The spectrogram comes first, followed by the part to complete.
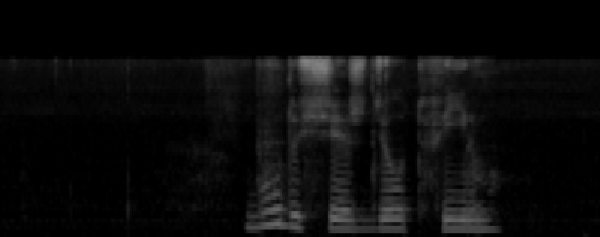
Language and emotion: Russian, sad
